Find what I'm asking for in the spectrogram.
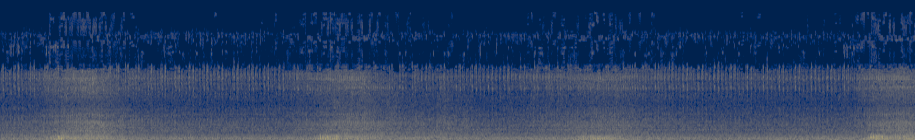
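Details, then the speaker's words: Honda Civic RS Turbo, in D with AC on above a certain rpm; engine runs steadily while a harsh rasping grind surges every two to three seconds, from the auto tensioner: failing serpentine belt tensioner. "Like गाड़ी को जैसे ही आप स्टार्ट करके D में डालते हैं और साथ में AC भी ऑन करते हैं तो ख़ास एक RPM के ऊपर आके बहुत ही अजीब सी आवाज़ आती है, जो कि किस चीज़ की है, वो है ऑटो टेंशनर की।"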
